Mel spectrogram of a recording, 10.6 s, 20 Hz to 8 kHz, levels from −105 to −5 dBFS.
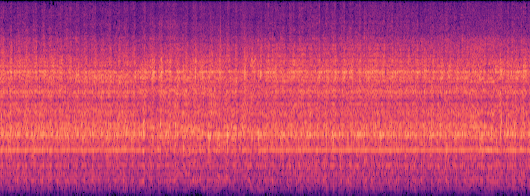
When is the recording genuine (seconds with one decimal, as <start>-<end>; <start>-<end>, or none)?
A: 0.0-2.8; 5.3-9.4; 10.1-10.6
